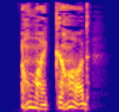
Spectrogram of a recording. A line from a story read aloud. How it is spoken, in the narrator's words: Blaze groaned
